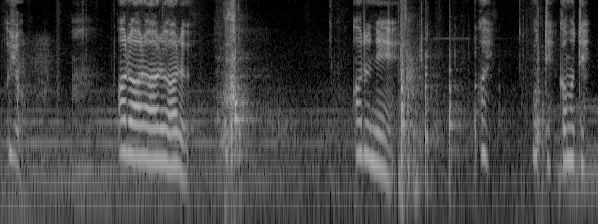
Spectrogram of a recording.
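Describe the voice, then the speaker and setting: Music plays in the background as the speaker talks with ordinary pitch variation and long, frequent pauses. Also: woman, high pitch for a woman, moderate pace. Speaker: voice actor. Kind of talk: casual game commentary.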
